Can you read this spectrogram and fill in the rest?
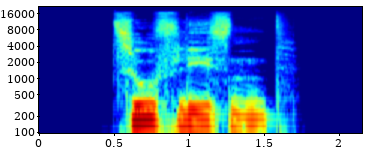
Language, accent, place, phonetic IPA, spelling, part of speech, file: German, Germany, Berlin, [ˈt͡suːˌfliːsn̩t], zufließend, verb, De-zufließend.ogg
- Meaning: present participle of zufließen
